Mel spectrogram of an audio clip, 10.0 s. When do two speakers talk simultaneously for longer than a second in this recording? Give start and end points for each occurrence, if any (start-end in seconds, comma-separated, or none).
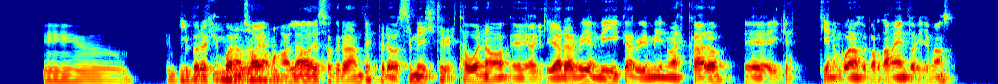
1.8-3.1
